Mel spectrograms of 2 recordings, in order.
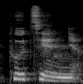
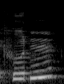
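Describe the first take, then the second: First: Careful Russian-style "Putin", poo-tin-ya; corrected pronunciation. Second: "Putin" said POO-tn, the final vowel dropped, rising; wrong pronunciation. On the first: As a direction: sound out "Putin" fully, ending in a light nyuh. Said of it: "they don't drop their N's". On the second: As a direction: her usual "Putin" with a swallowed i. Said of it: "I'm saying it wrong 'cause I say". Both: Shown as a demonstration.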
